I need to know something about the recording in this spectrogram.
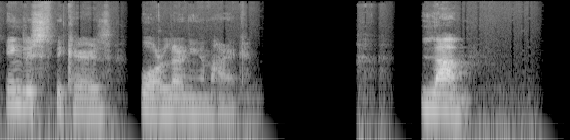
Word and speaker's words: ላም: Lam. In Amharic, it means cow, and lamb in English, it is a totally different word, and we are taking here the homophone, or the fact that they are pronounced similar or same way, lamb and lamb, but cow and attack,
